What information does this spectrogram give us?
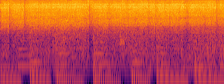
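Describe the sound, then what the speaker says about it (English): Onions sauté in about two tablespoons of hot oil in a pan, a loud, continuous sizzle with a steady crackling hiss and no talking. "And I'm going to saute my onions"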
